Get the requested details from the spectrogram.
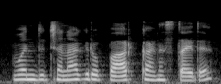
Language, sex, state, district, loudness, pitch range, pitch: Kannada, female, Karnataka, Bangalore, -16 LUFS, 205-225 Hz, 215 Hz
